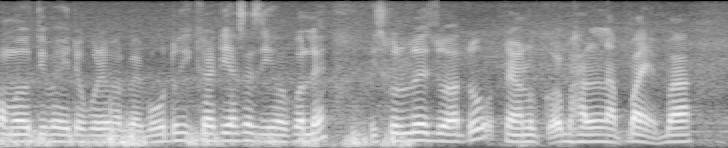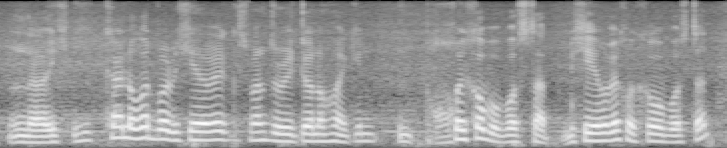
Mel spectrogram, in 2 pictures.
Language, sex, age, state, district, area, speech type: Assamese, male, 60+, Assam, Darrang, rural, spontaneous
